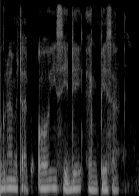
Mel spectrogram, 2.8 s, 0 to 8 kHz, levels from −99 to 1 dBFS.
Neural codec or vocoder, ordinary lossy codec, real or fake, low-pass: codec, 16 kHz, 8 kbps, FunCodec, trained on LibriTTS, 25 frames a second; none; fake; 7.2 kHz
